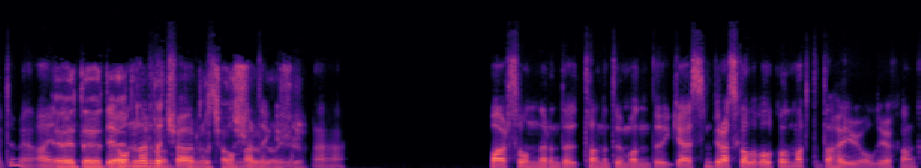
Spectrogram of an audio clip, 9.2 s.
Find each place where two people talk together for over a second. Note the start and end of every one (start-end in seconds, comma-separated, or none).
0.5-3.1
